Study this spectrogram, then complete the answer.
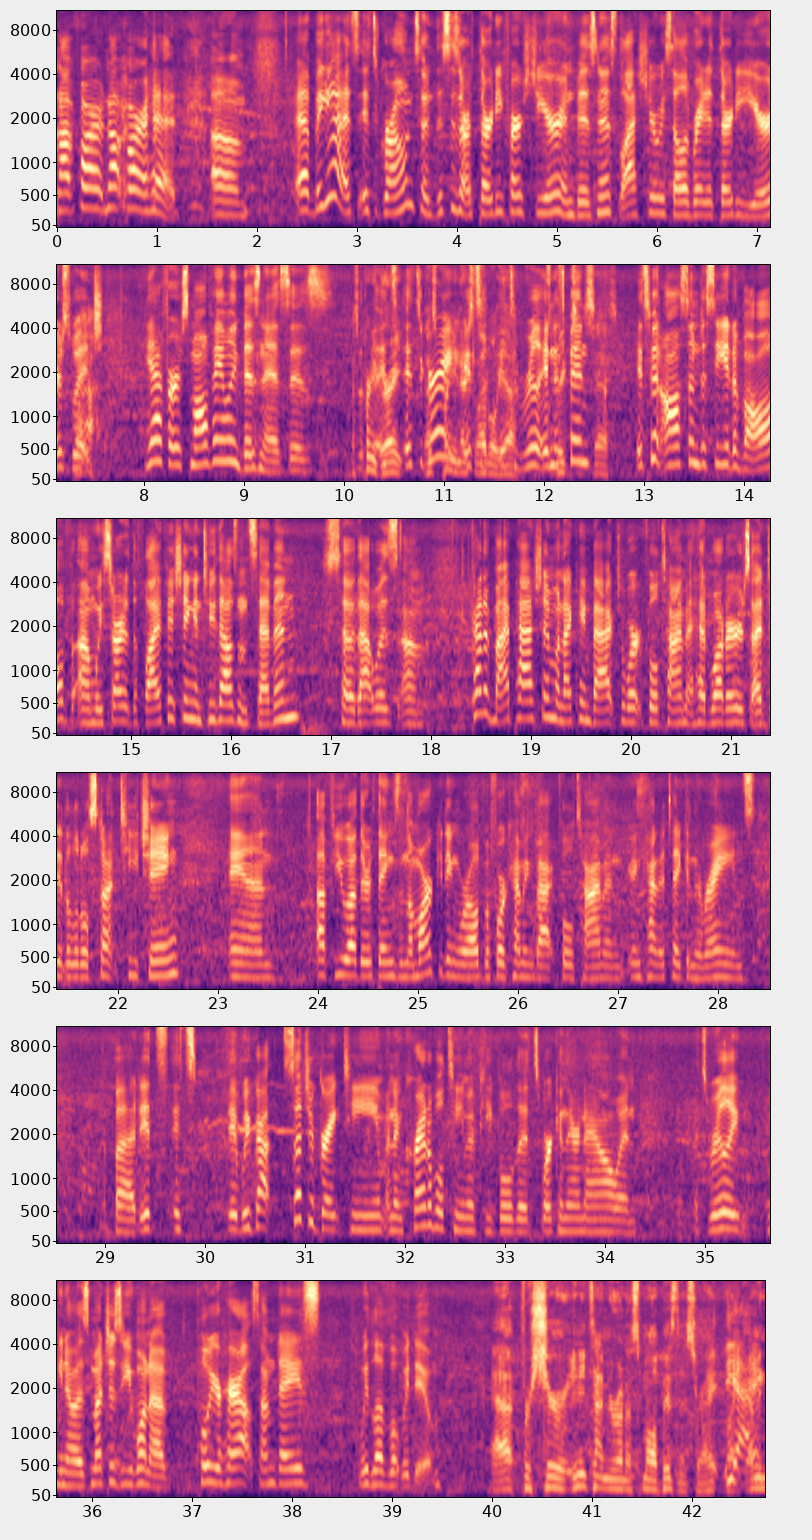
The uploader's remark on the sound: This episode comes from a special live event, the Fly Fishing Film Tour Southern Loop stop at Oskar Blues Brewing in Brevard, NC.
